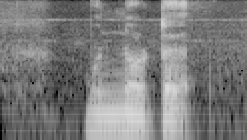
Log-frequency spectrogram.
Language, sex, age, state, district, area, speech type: Malayalam, male, 45-60, Kerala, Palakkad, rural, read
